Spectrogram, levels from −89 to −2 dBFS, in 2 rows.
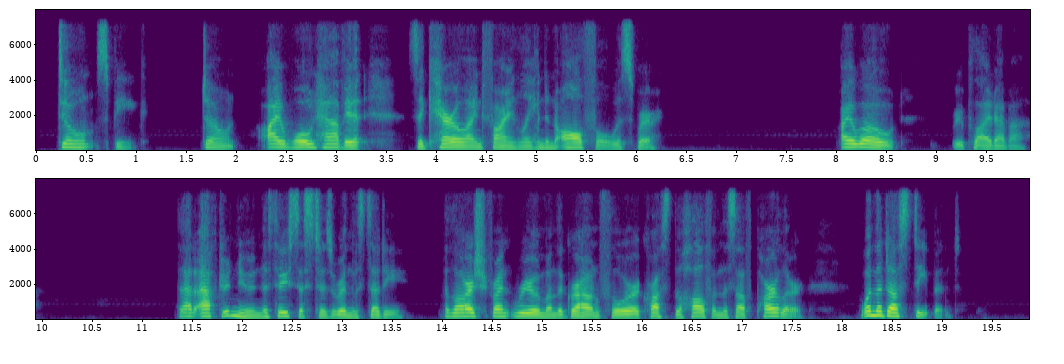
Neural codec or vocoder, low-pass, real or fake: codec, 16 kHz in and 24 kHz out, 0.6 kbps, FocalCodec, streaming, 2048 codes; 7.2 kHz; fake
